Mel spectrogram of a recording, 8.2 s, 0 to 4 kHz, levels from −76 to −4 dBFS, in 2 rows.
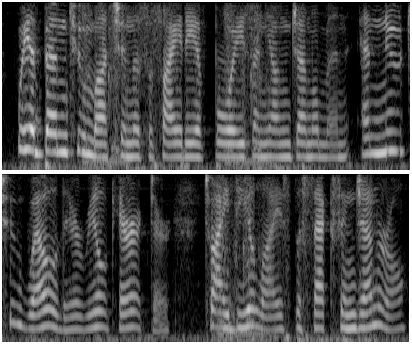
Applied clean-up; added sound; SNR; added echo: none; Writing; 15 dB; none.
